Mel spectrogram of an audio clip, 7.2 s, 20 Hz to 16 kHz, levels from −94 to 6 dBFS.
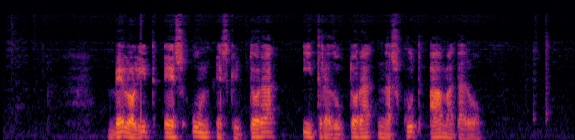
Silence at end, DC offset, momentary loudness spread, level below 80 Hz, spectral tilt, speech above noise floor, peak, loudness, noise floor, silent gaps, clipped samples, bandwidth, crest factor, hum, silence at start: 1.2 s; under 0.1%; 11 LU; -52 dBFS; -6 dB/octave; 44 dB; -8 dBFS; -29 LUFS; -73 dBFS; none; under 0.1%; 11.5 kHz; 22 dB; none; 1.35 s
